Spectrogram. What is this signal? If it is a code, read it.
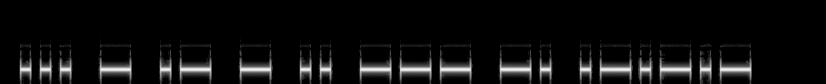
Morse code, heard as a keyed tone, about 12 wpm, 700 Hz. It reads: STATION.
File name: Book One / 03-Chapter 3 - 12 WPM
